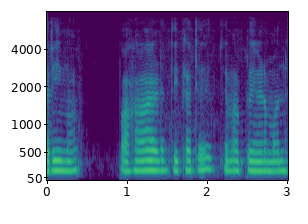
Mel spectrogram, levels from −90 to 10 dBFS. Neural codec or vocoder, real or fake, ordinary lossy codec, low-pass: codec, 16 kHz, 4.8 kbps, FACodec; fake; none; 7.2 kHz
